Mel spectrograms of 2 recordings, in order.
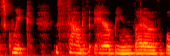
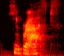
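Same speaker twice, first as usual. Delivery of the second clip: ordinary delivery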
